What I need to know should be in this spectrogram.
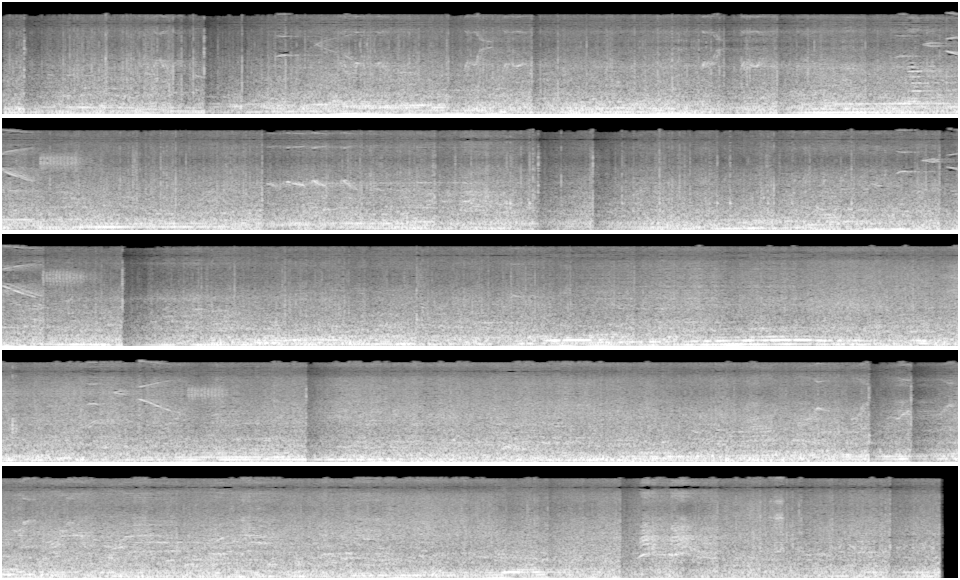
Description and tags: sonido capturado en un lugar de descanzo (parque) dentro de la ciudad
urbanos, sonido, naturales, sonidos, capturado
